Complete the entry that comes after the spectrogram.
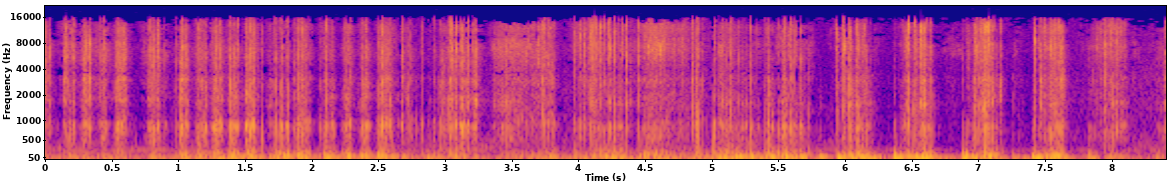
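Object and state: Silicone pot holder.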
